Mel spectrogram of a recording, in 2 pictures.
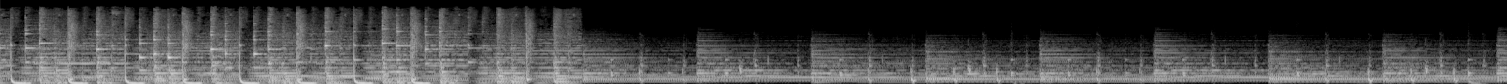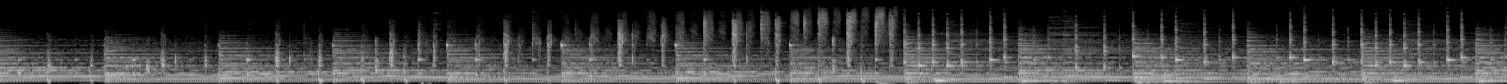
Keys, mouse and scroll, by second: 6.8 alt+shift+click.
